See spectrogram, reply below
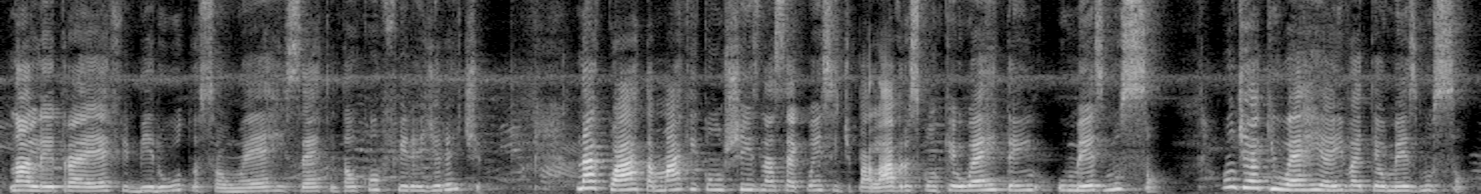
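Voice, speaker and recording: Casting note: Brazilian woman, primary teacher, a bit high voice, warm patient explaining to kids. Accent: Brazilian Portuguese. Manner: affectionate, repeats words slowly for children. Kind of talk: recorded remote lesson correction.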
